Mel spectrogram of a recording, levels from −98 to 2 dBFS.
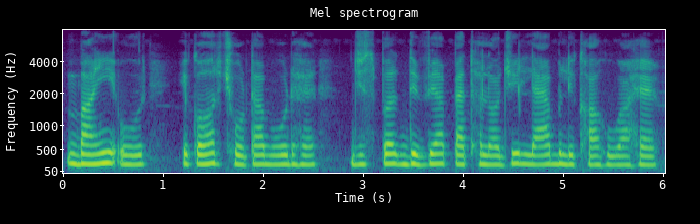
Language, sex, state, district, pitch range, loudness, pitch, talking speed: Hindi, female, Uttar Pradesh, Lalitpur, 190-205 Hz, -18 LUFS, 195 Hz, 150 wpm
